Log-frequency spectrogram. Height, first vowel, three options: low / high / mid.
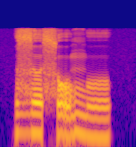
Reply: mid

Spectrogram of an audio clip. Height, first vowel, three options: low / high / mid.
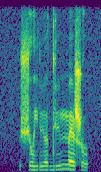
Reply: high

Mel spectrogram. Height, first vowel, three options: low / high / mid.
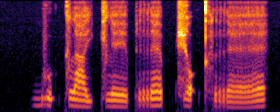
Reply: high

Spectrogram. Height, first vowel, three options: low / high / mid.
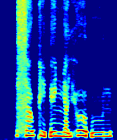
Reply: low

